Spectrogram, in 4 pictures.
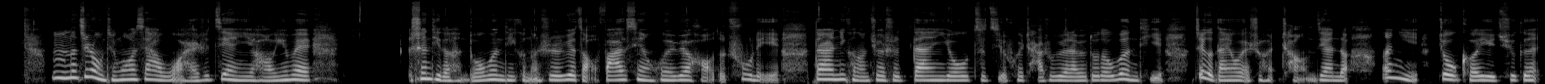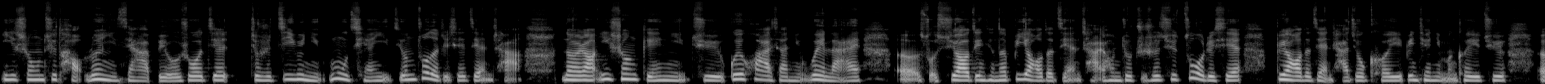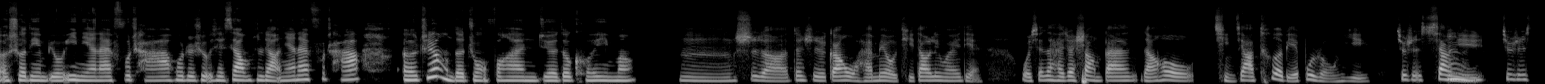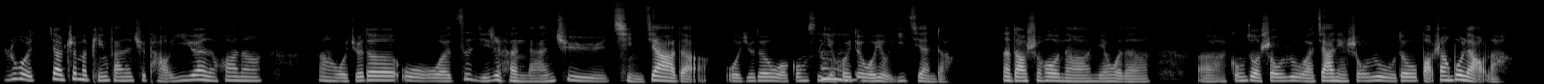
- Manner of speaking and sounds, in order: other background noise
- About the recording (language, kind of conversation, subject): Chinese, advice, 当你把身体症状放大时，为什么会产生健康焦虑？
